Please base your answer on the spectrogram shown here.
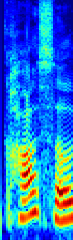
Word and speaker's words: castle: e as in purple stle as in Castle this T is silent you have to tell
